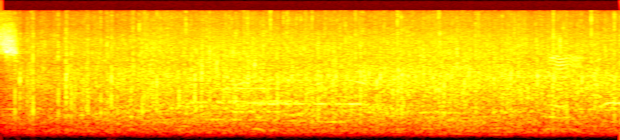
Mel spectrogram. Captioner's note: cheers and applause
